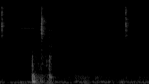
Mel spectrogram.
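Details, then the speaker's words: Car with an aftermarket alarm module under the dashboard, switched on by remote to find the turn-signal wire; sharp dry clicks about a second apart from the module's automatic turn-signal output after remote unlock. "ternyata yang ini yang bunyi ini otomatis lampu sein jadi ketika joknya kita kunci terbuka dia akan berbunyi otomatis disini untuk tek tek tek tek Itu otomatis di lampu sen"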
